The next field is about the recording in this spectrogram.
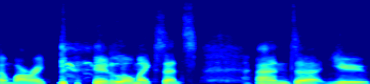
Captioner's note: laughs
